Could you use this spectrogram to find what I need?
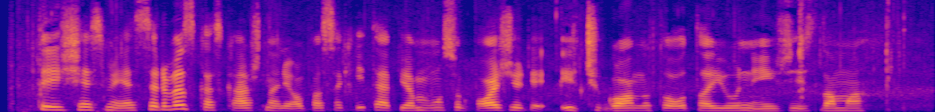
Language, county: Lithuanian, Tauragė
